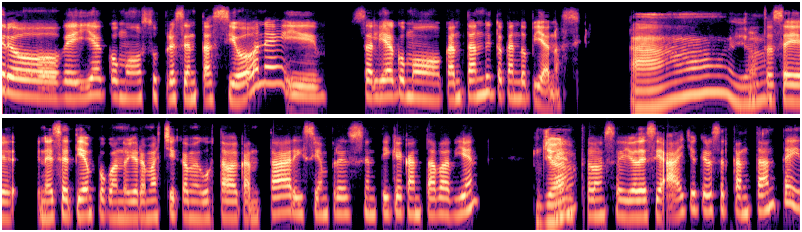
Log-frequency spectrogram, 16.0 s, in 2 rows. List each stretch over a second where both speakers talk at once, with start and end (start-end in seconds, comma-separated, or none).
none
